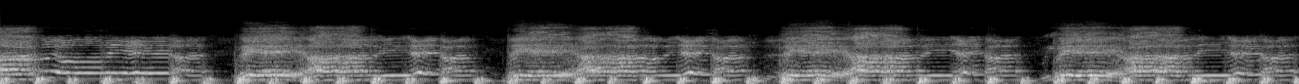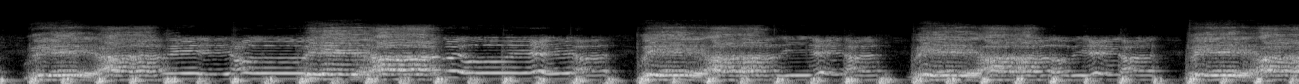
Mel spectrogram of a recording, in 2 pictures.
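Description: Male voices chanting a short sung phrase that repeats about every three seconds, over a steady, fast drum beat.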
